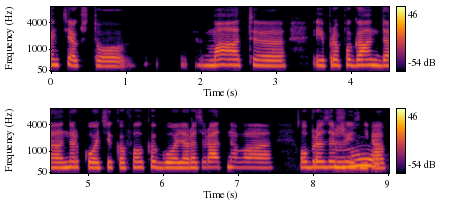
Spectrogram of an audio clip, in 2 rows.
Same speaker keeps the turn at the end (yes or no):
no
